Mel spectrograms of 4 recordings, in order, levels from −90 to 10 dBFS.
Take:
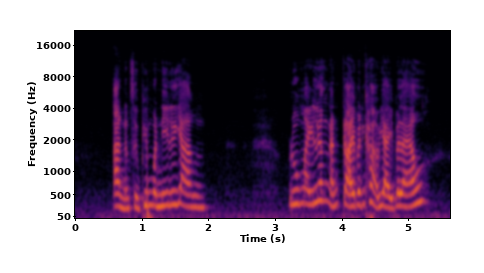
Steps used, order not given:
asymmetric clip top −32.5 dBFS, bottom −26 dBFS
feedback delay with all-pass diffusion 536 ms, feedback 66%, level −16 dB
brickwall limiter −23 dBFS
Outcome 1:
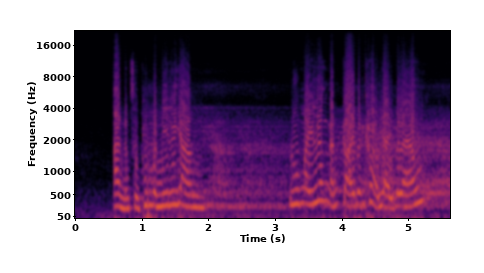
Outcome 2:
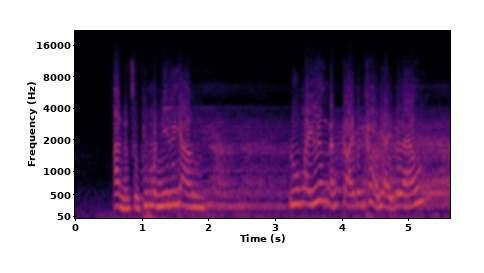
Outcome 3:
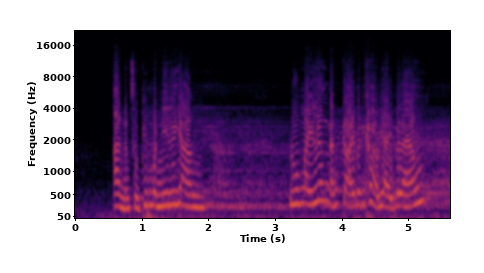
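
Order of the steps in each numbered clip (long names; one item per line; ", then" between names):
feedback delay with all-pass diffusion, then asymmetric clip, then brickwall limiter
feedback delay with all-pass diffusion, then brickwall limiter, then asymmetric clip
brickwall limiter, then feedback delay with all-pass diffusion, then asymmetric clip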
